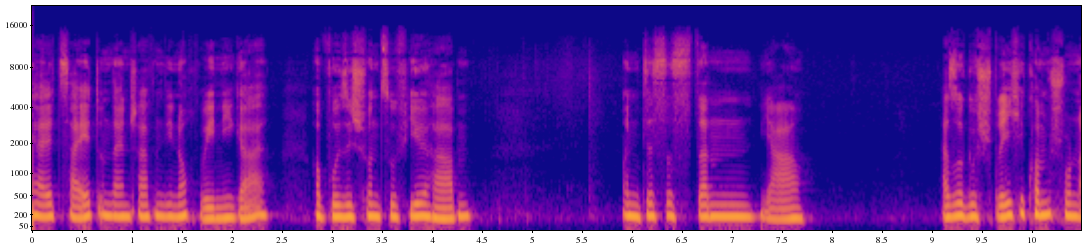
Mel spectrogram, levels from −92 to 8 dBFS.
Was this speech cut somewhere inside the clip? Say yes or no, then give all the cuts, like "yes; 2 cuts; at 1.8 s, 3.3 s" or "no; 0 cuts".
no; 0 cuts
